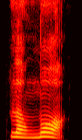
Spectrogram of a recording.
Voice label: "冷漠", Chinese

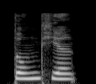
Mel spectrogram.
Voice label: "冬天", Chinese

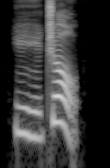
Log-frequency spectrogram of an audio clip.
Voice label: "宇宙", Chinese

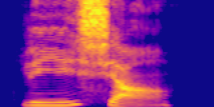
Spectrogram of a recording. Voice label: "理想", Chinese

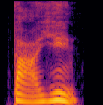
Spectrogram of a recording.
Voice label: "打印", Chinese

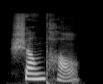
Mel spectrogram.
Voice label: "商讨", Chinese

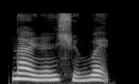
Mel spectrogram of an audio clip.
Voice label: "耐人寻味", Chinese

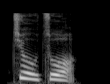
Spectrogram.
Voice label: "就座", Chinese

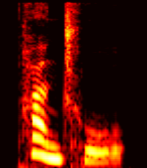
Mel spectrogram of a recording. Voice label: "判处", Chinese

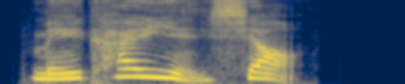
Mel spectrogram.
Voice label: "眉开眼笑", Chinese

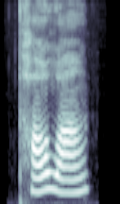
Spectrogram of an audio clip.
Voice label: "逃亡", Chinese

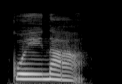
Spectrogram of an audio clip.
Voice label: "归纳", Chinese

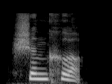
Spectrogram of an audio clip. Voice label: "深刻", Chinese

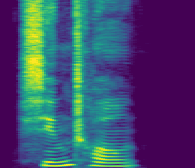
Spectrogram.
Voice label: "形成", Chinese

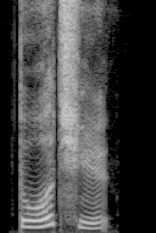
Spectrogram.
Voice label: "夺取", Chinese

